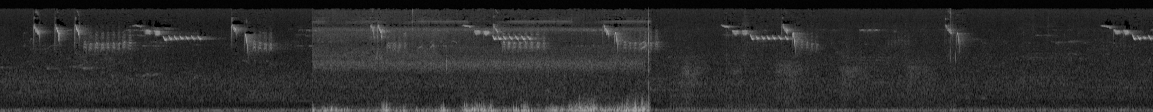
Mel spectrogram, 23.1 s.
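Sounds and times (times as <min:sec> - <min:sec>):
wind buffeting microphone: 0:06.2 - 0:13.0
birds chirping and calling: 0:06.3 - 0:13.0.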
